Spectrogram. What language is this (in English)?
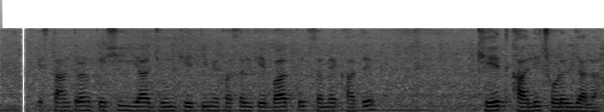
Bhojpuri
